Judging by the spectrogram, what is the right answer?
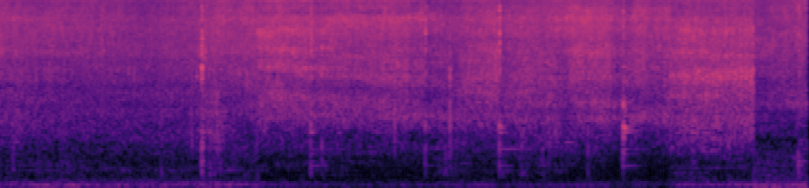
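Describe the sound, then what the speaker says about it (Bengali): Chicken pieces frying with spices, chopped tomato and slit green chillies in a pan for chicken biryani, a steady close sizzle with occasional spoon scrapes and stirring knocks throughout, no voices. "মশলার সাথে কিন্তু মাংসটাকে একটু ভালো করে ভেজে নিয়েছি"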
